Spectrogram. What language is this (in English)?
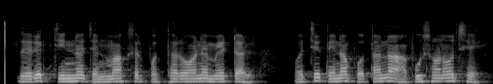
Gujarati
